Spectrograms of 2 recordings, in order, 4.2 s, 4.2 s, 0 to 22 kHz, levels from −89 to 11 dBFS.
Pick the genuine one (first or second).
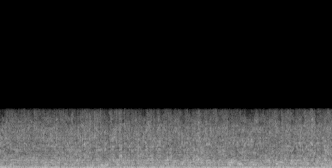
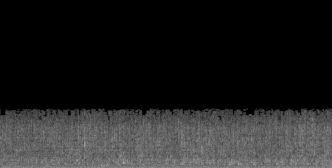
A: second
